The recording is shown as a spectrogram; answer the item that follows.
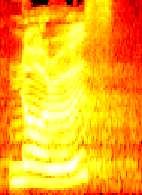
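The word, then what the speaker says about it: Nowruz: It's Noruz.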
